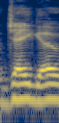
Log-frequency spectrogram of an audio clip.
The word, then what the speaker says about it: Iago: It's about Iago, or Jago as he was probably meant to be pronounced, working on Othello, working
